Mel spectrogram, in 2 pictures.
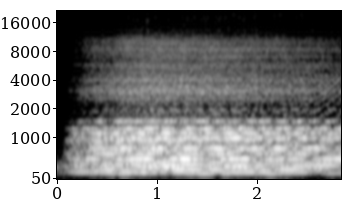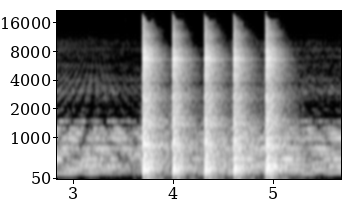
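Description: Five loud, evenly spaced knocks on a door land in quick succession after several seconds of a steady, low droning hum with layered tones that continues underneath.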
